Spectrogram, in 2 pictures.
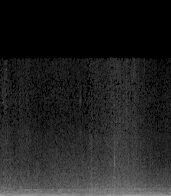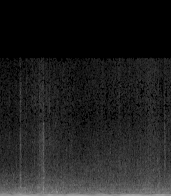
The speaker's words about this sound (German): wie du dich an einem wunderschönen Strand am Meer befindest. Nimm die Geräusche der Wellen wahr. Das Rauschen des Meeres begleitet dich in dieser Meditation und hilft dir beim Entspannen.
